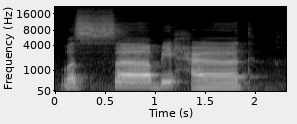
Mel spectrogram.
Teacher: سین مشدد ہے اور کھڑی زبر بھی ہے، ایک الف کی مقدار کھینچ کے بھی پڑھا جائے گا، جماؤ کے ساتھ بھی پڑھا جائے گا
